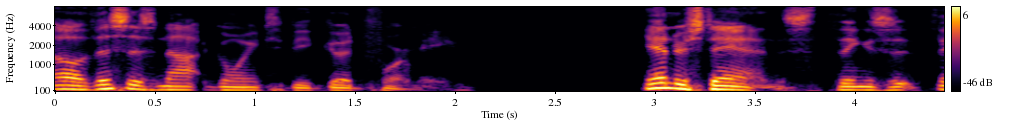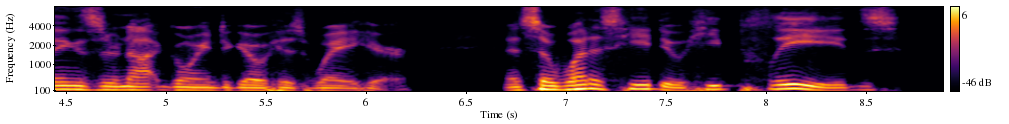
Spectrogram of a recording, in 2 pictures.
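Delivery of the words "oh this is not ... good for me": ordinary delivery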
